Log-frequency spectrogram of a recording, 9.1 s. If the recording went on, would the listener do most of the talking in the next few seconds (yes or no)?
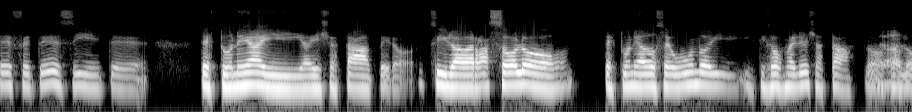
yes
